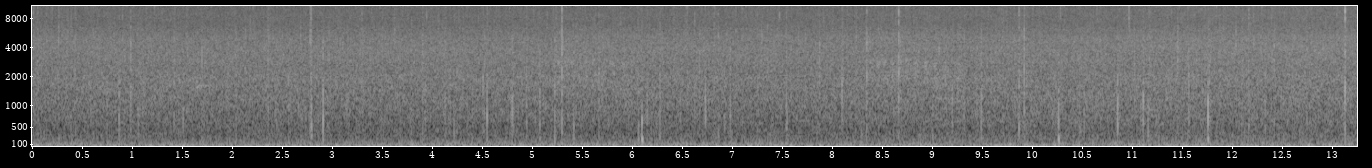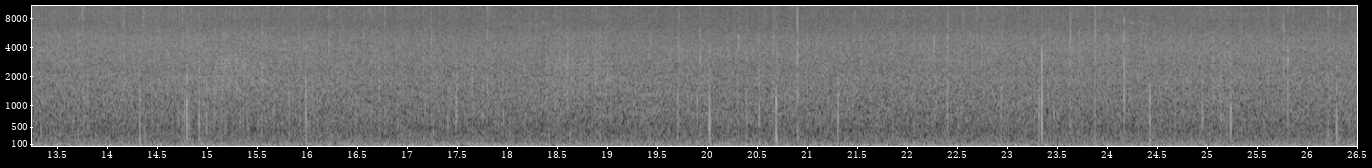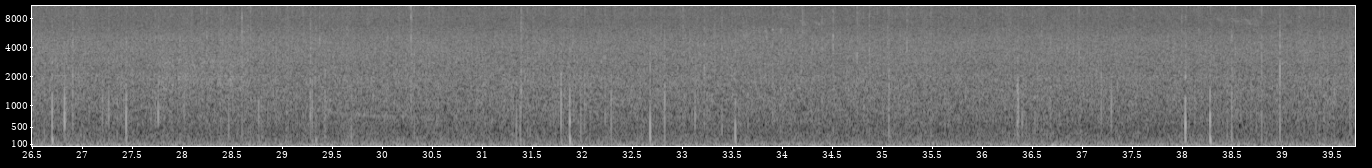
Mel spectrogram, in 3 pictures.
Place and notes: Howwell wood, Hemsworth, UK - Rain in forest
Recorded with ZOOM H1 under an umbrella and a yew tree in the rain.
